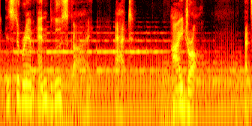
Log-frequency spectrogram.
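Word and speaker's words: Edraugh: You can find Nathaniel and his work on Instagram and Blue Sky at Idraw. that's spelled E D R A U G H.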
